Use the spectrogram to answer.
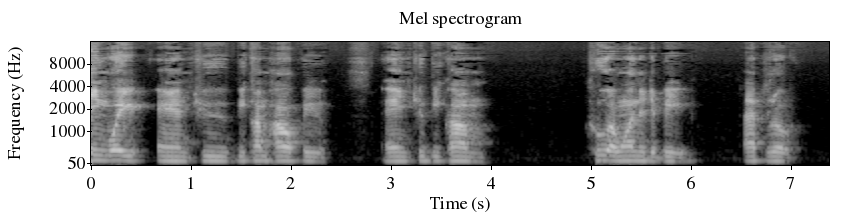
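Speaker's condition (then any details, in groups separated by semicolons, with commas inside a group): Cerebral palsy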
